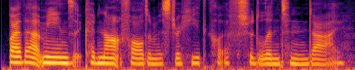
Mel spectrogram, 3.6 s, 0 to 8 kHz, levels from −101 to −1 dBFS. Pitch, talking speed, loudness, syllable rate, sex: 195 Hz, 220 wpm, -17 LUFS, 4.5 syllables/s, female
